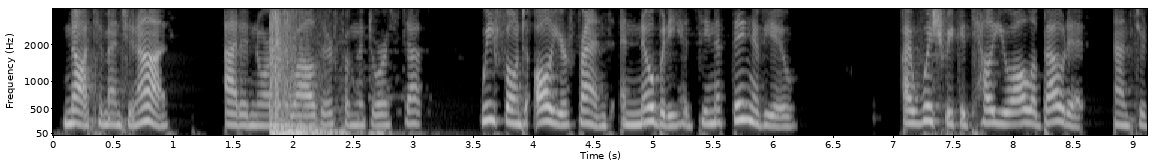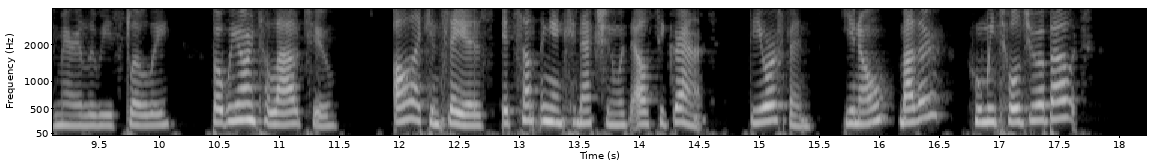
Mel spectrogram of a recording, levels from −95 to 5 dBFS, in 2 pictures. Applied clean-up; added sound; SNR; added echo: classical method spectral subtraction.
